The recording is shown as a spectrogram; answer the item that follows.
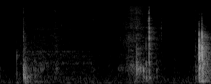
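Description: Faint handling noises as shoe-shine brushes and a polish tin are moved about on a table: a light click, a brief scrape a little past the middle, and a sharp click at the end.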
